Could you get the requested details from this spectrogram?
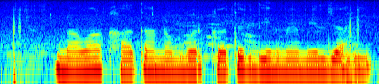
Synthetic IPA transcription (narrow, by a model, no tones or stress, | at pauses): naːʋãkʰaːt̪anə̃mbəɾkət̪ɪkd̪ɪnmẽmɪld͡ʒaːɦiː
